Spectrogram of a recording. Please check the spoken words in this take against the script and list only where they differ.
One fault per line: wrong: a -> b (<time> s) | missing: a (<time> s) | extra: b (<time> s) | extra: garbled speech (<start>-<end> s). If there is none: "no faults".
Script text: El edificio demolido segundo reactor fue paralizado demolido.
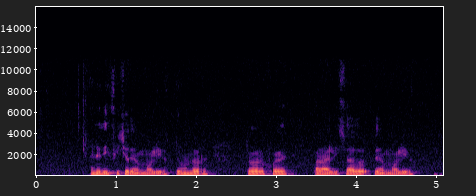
no faults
